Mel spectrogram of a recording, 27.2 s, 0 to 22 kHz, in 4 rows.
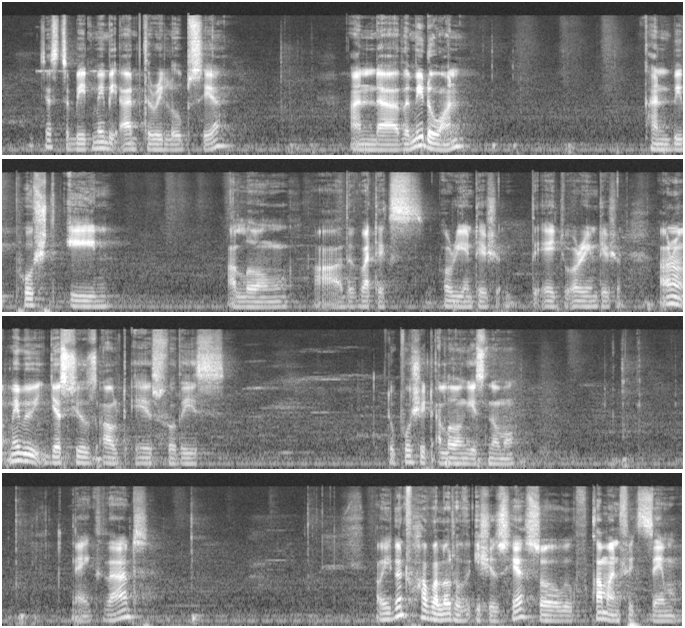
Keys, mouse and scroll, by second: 2.2 click, 2.9 1, 3.3 scroll up 2, 3.6 `, 4.5 alt+click, 5.3 scroll down 1, 10.2-17.7 drag, 11.6 `, 14.6 alt+s, 18.0 Tab, 19.0 scroll up 1, 20.9 scroll down 1, 21.3 `, 22.0 scroll down 1, 22.3 `, 23.9-24.6 scroll up 2, 24.6-26.7 scroll up 1, 26.7 click.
